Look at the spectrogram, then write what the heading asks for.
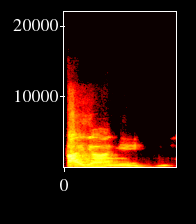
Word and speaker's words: Tayane: Por favor, e o meu é Tayane, mas não há problema, não tem problema.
